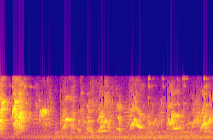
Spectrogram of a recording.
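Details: Male Moluccan cockatoo, a shop pet in Summerville, South Carolina, making softer, varied squawks with some rising and falling tonal notes, plus faint rustling, indoors.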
